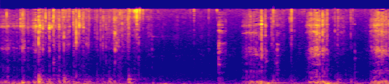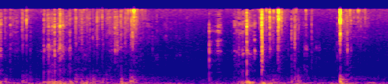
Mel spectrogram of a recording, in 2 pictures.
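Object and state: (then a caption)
Bar of soap being carved. A solid blue soap bar held in the hand is carved with a utility knife blade, giving a series of crisp, crunchy scraping and shaving strokes. Bright crackles and soft tearing textures sit over a low, muffled handling rumble, with a few sharper cuts standing out near the end.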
